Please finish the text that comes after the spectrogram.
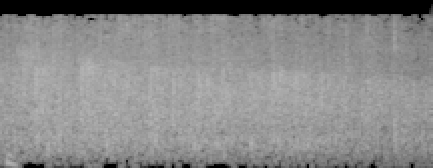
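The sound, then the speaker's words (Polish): Steady, dense audience applause at the sanctuary of the Most Holy Mother in Krasnobród, for members of a children's rosary circle, fills the whole stretch, a broad wash of many hands clapping at an even loudness with no voices rising above it. “Brawa dla was!”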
